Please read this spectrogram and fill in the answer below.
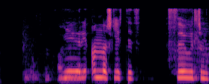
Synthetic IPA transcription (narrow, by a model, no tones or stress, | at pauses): jɛɣɛɾiʔanːḁscɪft̪ɪð | θœːɣʏt̪l̥sɛm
